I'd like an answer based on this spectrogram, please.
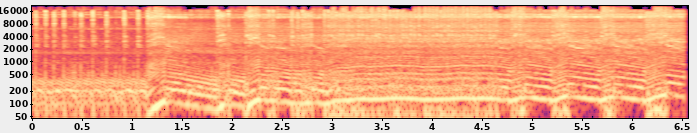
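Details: Farmertec 288 kit chainsaw after oil pump repair and idle adjustment so the clutch doesn't engage: clean, quick revs rise and fall crisply and settle without stumbling; the saw runs healthy and responsive, with normal running.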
